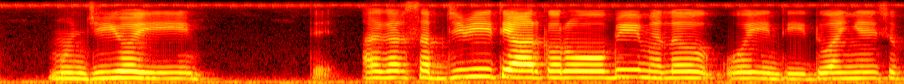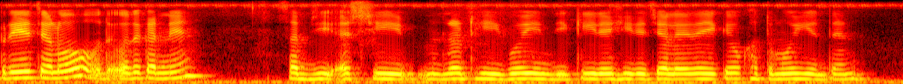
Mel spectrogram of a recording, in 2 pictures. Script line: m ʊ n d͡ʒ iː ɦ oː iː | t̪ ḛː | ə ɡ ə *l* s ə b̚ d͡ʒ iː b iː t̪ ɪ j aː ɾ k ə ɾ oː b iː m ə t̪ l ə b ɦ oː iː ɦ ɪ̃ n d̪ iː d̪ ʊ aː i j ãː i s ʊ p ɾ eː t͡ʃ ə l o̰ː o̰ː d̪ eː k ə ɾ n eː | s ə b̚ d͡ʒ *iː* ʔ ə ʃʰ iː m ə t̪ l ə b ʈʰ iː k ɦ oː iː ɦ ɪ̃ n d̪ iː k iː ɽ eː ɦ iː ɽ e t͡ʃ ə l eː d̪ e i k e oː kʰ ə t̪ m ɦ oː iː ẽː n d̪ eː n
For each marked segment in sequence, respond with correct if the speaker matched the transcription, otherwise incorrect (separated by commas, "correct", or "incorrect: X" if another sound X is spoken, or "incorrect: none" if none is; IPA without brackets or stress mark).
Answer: incorrect: ɾ, correct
